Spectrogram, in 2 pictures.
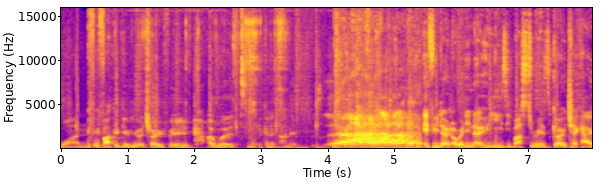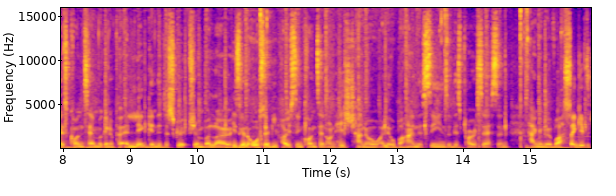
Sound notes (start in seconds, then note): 4.0 laughter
